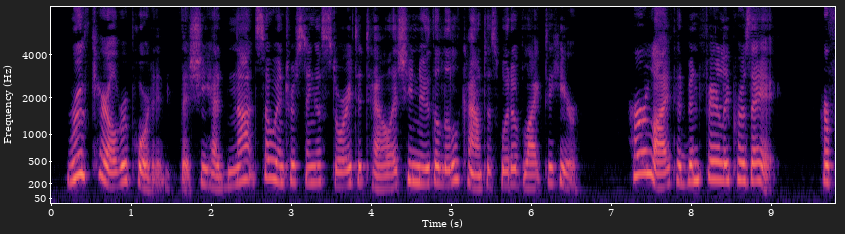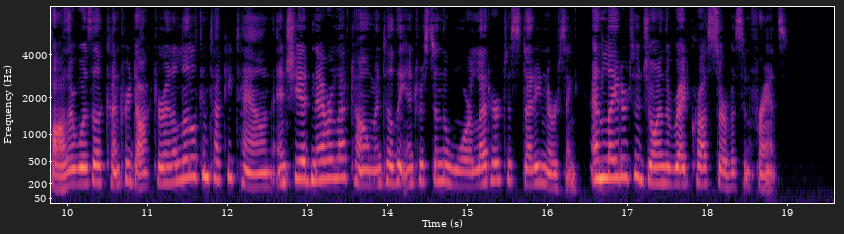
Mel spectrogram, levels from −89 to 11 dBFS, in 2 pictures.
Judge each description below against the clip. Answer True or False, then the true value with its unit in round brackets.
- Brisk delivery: True (210 wpm)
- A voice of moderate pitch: False (235 Hz)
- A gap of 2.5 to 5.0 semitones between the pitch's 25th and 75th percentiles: False (5.4 semitones)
